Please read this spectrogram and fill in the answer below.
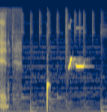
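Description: Cartoon-style pop-up sound effects for an animated like-button graphic: a quick upward-sweeping pop about a second in, then a short whistle-like chirp, over soft background music.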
